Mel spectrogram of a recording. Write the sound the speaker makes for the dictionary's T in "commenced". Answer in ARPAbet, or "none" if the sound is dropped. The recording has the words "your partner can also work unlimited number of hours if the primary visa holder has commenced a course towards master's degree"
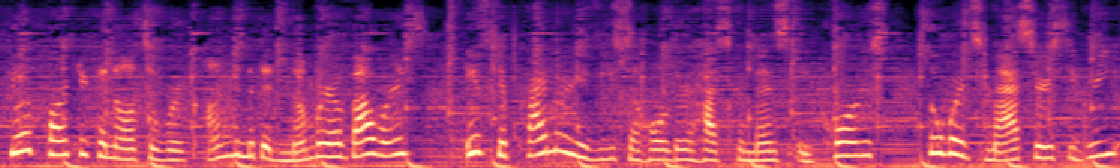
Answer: T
